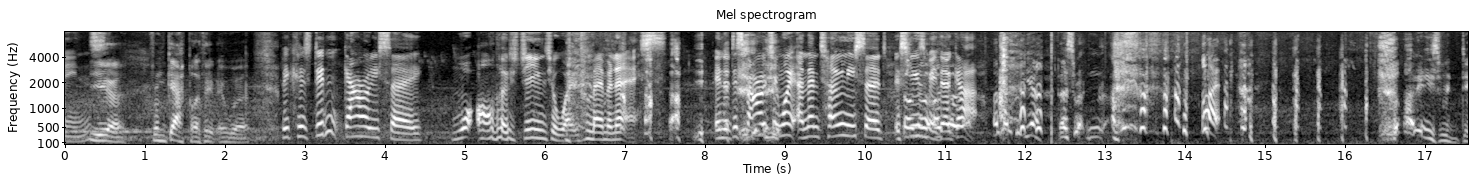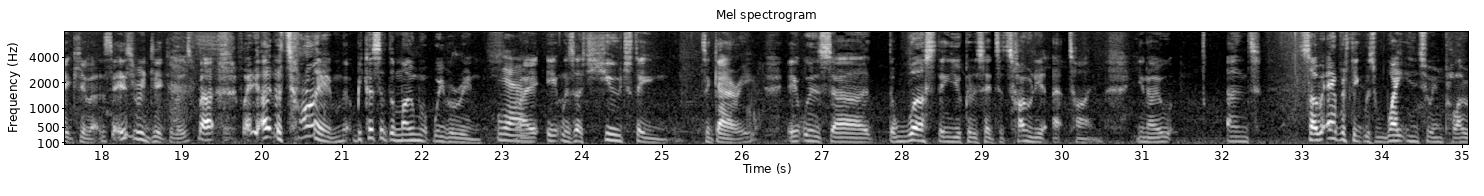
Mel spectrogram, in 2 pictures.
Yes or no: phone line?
no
